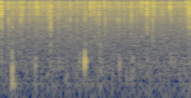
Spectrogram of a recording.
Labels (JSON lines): {"label": "ambient", "recorder": "HydroMoth"}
